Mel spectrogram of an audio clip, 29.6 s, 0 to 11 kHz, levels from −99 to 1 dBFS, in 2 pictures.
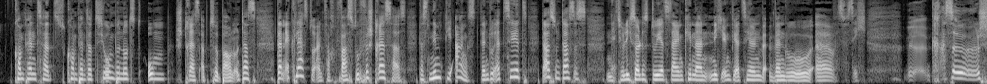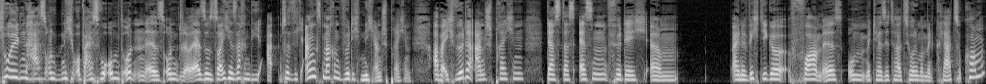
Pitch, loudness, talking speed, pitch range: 195 Hz, -19 LUFS, 180 wpm, 170-220 Hz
